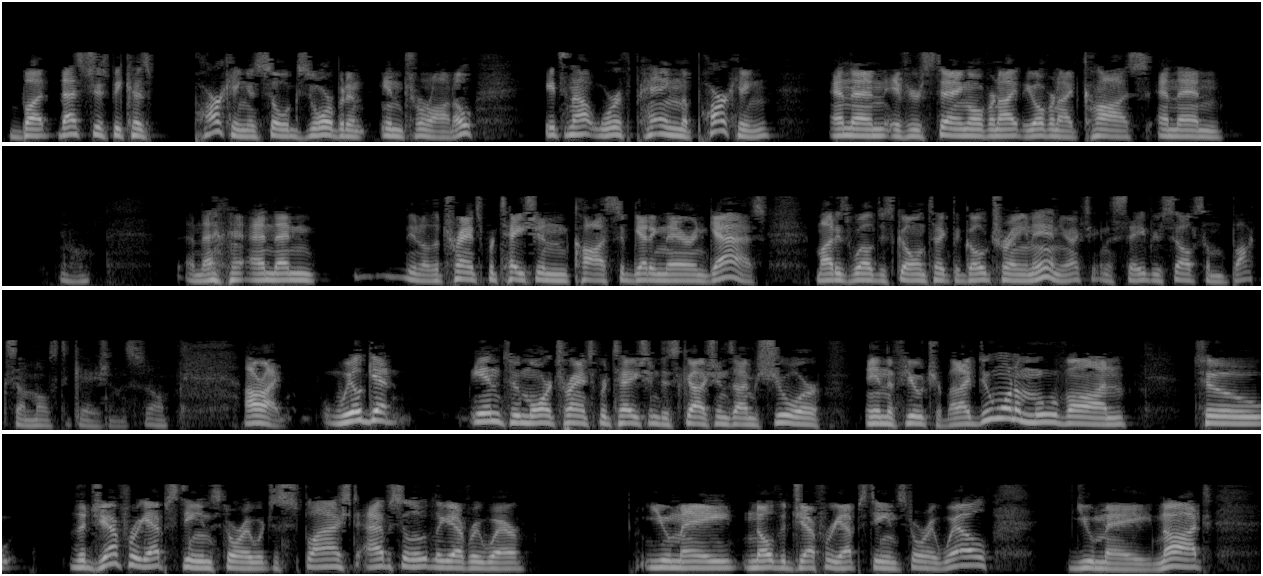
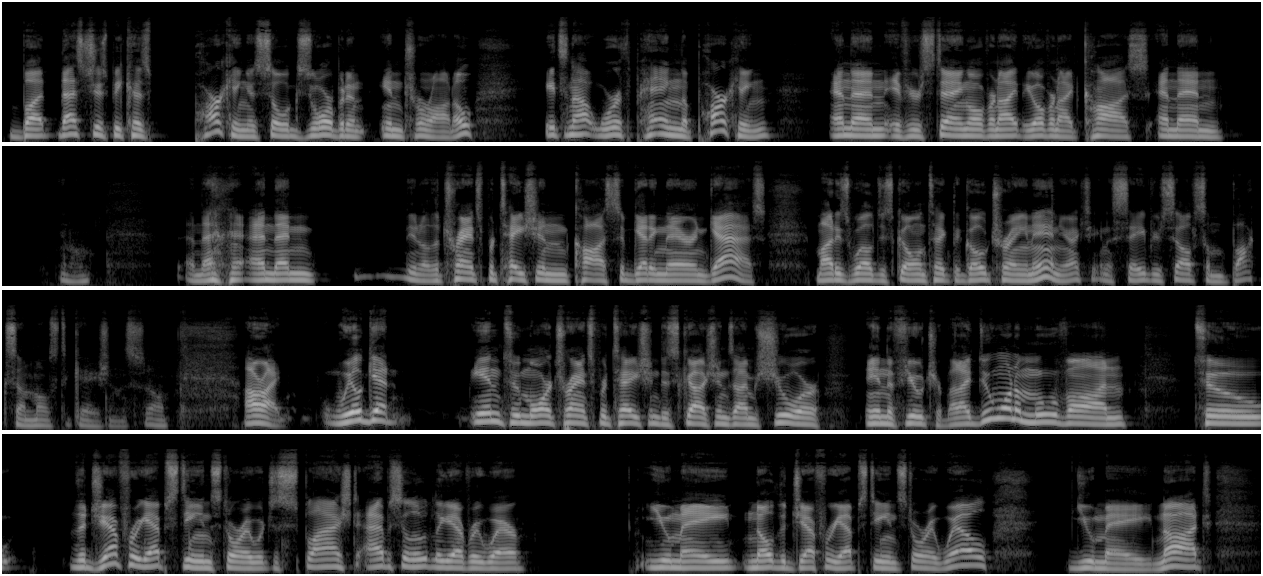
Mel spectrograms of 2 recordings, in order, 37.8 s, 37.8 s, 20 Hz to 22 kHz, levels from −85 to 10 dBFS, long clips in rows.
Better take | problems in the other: second | garbled, watery; slightly; nothing above 6 kHz

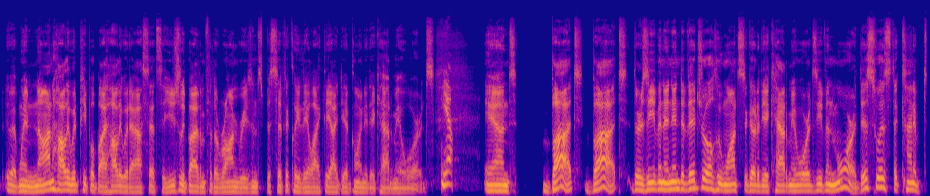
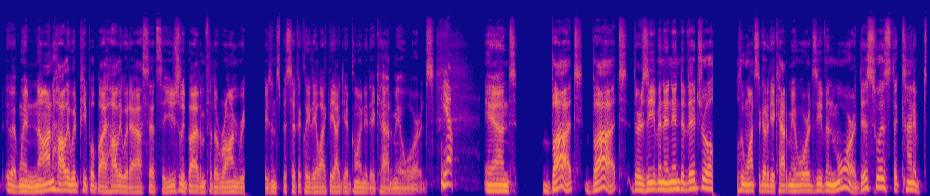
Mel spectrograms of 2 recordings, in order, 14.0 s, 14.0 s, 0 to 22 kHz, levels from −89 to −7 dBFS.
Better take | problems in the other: first | audio freezing; at 3.5 s and at 11 s

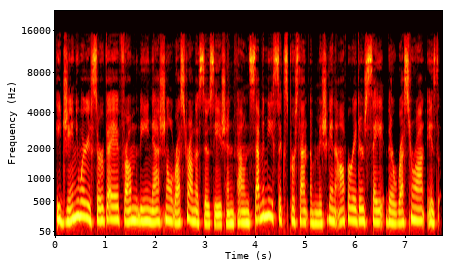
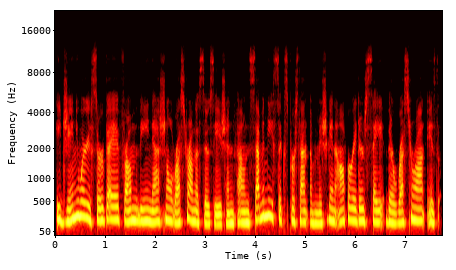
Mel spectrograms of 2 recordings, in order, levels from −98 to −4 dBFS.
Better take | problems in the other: first | muffled; very; fading above 2 kHz

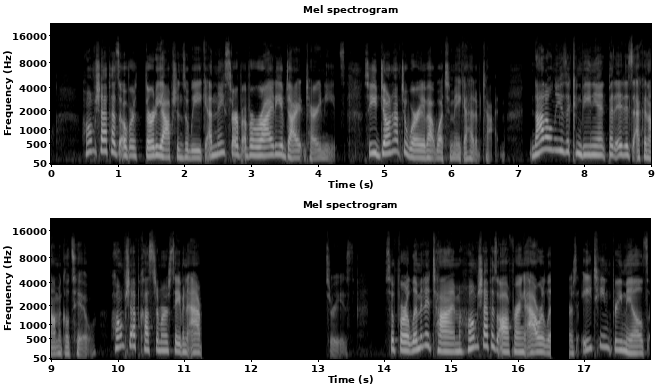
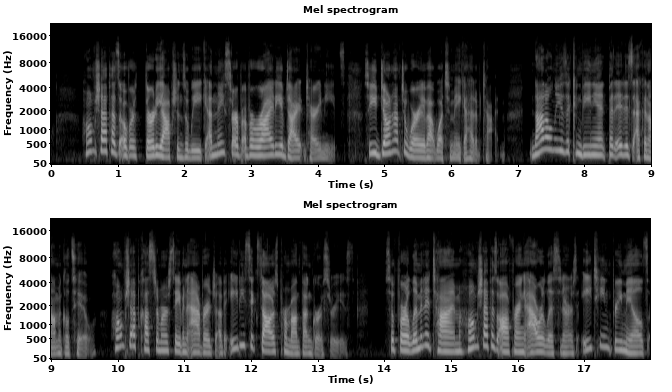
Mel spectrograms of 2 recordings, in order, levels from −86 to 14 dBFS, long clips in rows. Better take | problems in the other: second | audio cutting out; at 11 s for 2 s and at 16 s

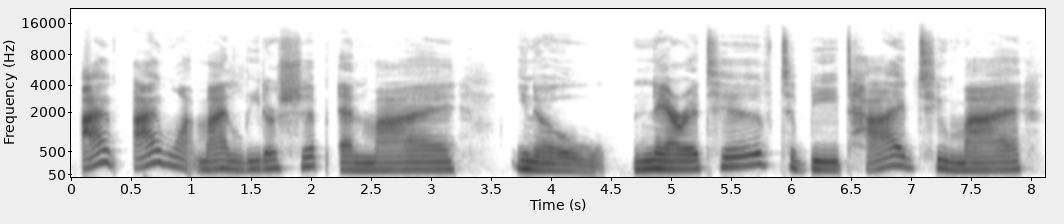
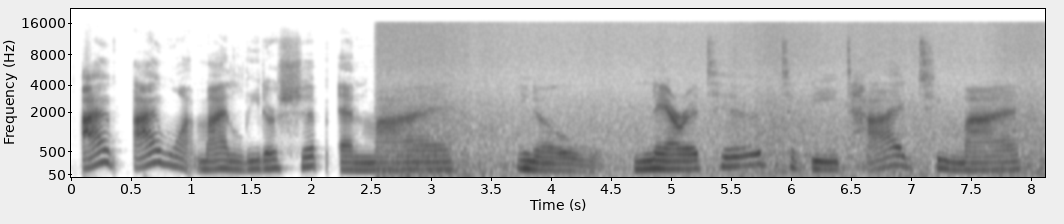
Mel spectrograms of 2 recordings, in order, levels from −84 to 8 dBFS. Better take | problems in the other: first | hiss; loud; from 2.5 s on; 8 dB below the speech

